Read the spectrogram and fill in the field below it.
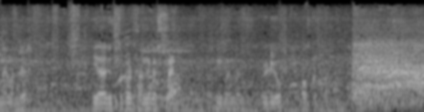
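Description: People chatter nearby outdoors.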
